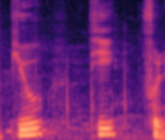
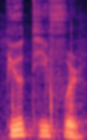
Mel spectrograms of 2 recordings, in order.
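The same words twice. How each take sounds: First: "beautiful" very slowly broken into beau-ti-ful; three separate syllables. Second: Said in the usual way. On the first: Shown as a demonstration. Teacher counting syllables for learners, "beautiful" in three separate beats. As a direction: sound out "beautiful" beat by beat, higher, with gaps between. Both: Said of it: "이렇게 삼음절이 되는 거예요".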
